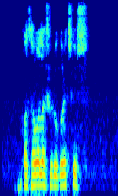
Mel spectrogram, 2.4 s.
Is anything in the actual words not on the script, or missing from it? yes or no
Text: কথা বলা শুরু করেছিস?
no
